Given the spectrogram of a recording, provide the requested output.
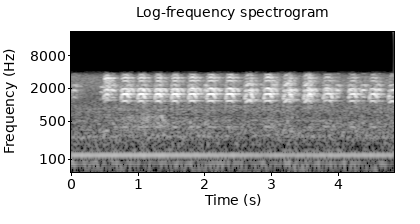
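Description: A White-bellied sea eagle gives a rapid, goose-like honking cackle, about four harsh notes a second, with a steady low hum underneath.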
